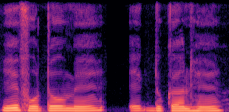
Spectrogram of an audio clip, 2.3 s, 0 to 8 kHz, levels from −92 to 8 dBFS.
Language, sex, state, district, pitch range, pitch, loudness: Hindi, male, Arunachal Pradesh, Lower Dibang Valley, 135-150 Hz, 140 Hz, -15 LUFS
